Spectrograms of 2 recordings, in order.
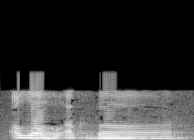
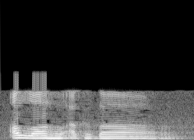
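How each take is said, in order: Both takes have the same delivery.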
